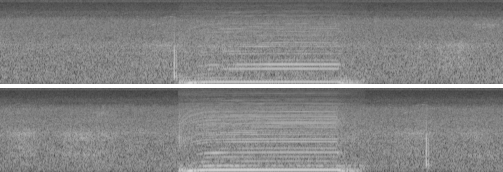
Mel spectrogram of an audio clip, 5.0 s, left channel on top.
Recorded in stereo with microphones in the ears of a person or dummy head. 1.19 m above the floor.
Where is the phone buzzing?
60° right (ahead or behind), 0.7 m.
